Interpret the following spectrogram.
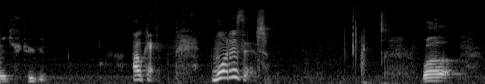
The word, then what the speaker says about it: hygge: I usually call it hygge.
